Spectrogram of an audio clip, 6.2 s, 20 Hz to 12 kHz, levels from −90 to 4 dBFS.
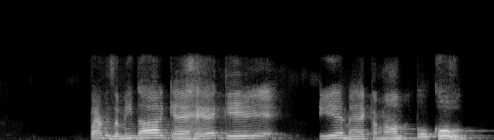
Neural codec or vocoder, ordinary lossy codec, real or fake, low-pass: codec, 16 kHz, 1 kbps, X-Codec, HuBERT features, trained on general audio; Opus, 64 kbps; fake; 7.2 kHz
